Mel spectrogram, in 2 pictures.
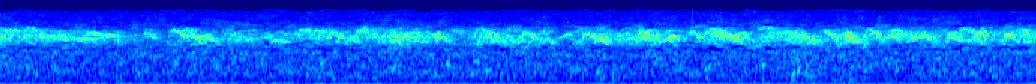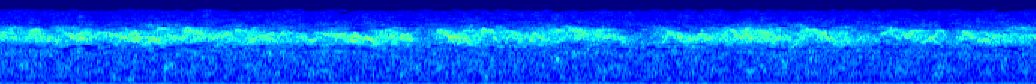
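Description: House sparrows chatter in a dense, unbroken wash of high chirps that overlap for the whole stretch, as if from many birds at once.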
